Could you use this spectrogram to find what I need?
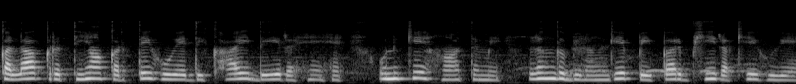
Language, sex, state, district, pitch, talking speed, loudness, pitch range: Hindi, female, Uttarakhand, Tehri Garhwal, 235 Hz, 130 wpm, -20 LUFS, 215-260 Hz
